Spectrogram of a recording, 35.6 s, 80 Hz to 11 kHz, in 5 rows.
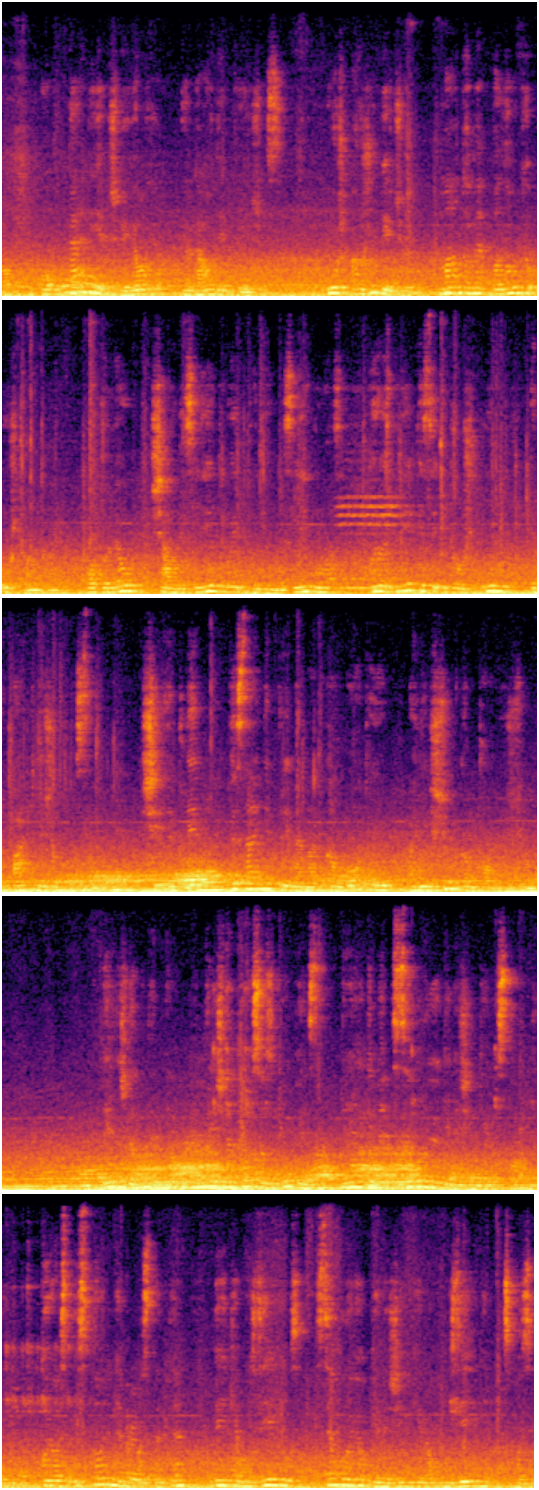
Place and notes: Anykščiai, Lithuania, in church tower
a viewpoint (33 meters in height) on one of the two St. Apostle Matthew church tower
